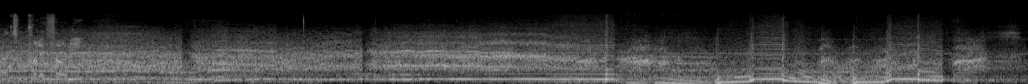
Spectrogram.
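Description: Gran Turismo touring race cars at the Nürburgring GP squeal and skid under braking, engines droning steadily before tires howl in wavering bursts near the end, loud and close.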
